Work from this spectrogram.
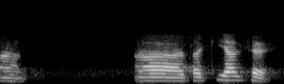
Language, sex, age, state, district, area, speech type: Maithili, male, 30-45, Bihar, Purnia, urban, conversation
